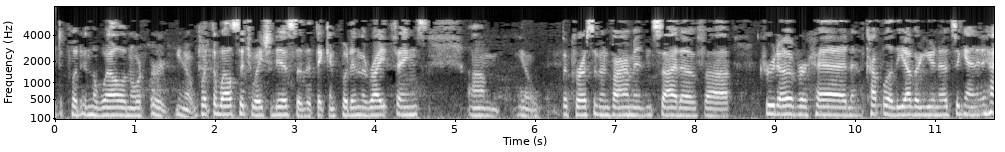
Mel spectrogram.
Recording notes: Live from the ARC Americas Forum 2022.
